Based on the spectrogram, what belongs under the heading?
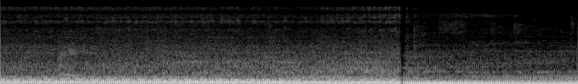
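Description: Jeep Grand Cherokee Trackhawk's supercharged 6.2-litre V8 idling with a steady, deep rumble.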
